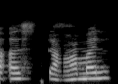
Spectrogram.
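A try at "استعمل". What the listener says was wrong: इस, हमेशा कसरा के साथ स्टार्ट करें।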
